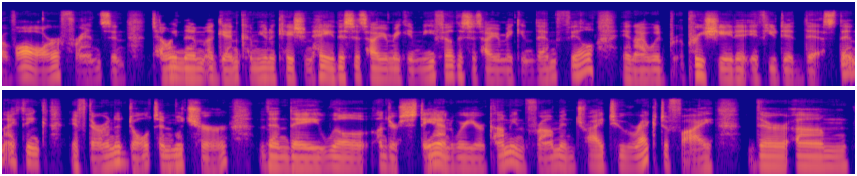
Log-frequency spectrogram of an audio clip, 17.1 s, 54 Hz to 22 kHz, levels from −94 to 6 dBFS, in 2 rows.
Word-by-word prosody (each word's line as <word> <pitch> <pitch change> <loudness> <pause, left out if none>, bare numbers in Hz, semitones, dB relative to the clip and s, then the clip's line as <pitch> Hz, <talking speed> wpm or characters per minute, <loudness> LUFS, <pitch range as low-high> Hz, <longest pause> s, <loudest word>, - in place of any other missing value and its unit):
of - - -12
all 85 - +2
or 90 - -4
friends - - +2
and 85 - -11 0.3
telling 105 -2 -3
them, 95 -2 -4
again, 95 0 -2
communication, 95 -3 +2
"Hey, 105 -2 0
this 105 +1 +9
is 110 - +6
how 100 - +1
you're 95 0 -4
making 90 -2 -7
me 95 +4 -8
feel. 120 +2 -3
This 110 -2 +6
is - - +1
how - - -2
you're 90 0 -5
making 85 -1 -9
them 90 +5 -7
feel, - - -6 0.3
and - - -5
I 85 - -1
would 85 -1 -9
p - - -12
appreciate 95 -7 +5
it 95 - -3
if - - -5
you - - -4
did 80 - -6
this." - - +5
Then - - -4
I - - -3
think 120 -3 -6 0.2
if - - -3
they're 85 +1 -4
an 105 +6 -6
adult 120 -4 -2
and 100 0 -6
mature, 110 0 +3 0.3
then 95 -2 -4
they 90 -1 +3
will 90 -2 -4
understand 90 - +6
where 90 0 -5
you're 85 -1 -6
coming 125 -6 -5
from 90 +3 -5
and 90 -2 -11
try 100 -1 -1
to 100 -2 +1
rectify - - -2 0.4
their, 100 -1 -4
um 95 -1 -3
95 Hz, 200 wpm, -26 LUFS, 90-100 Hz, 0.4 s, this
